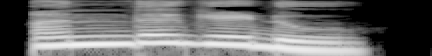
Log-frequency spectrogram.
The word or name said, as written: ಅಂದಗೆಡು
